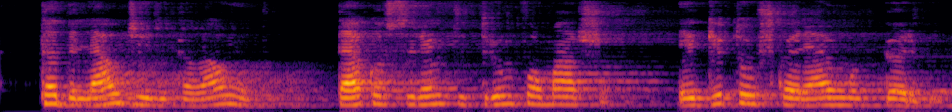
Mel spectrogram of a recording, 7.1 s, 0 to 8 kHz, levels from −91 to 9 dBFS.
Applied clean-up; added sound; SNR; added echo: none; none; none; reverberation time 1.3 s.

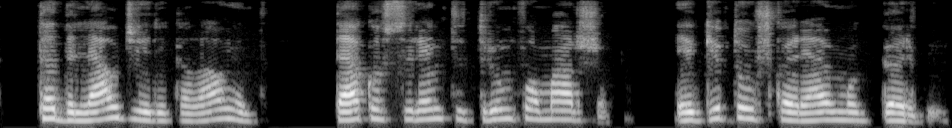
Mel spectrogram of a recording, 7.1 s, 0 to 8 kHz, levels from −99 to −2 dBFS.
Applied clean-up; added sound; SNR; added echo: none; none; none; none.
